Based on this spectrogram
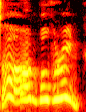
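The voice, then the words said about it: Imitates Wolverine's voice. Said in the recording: “That was my Wolverine impression”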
